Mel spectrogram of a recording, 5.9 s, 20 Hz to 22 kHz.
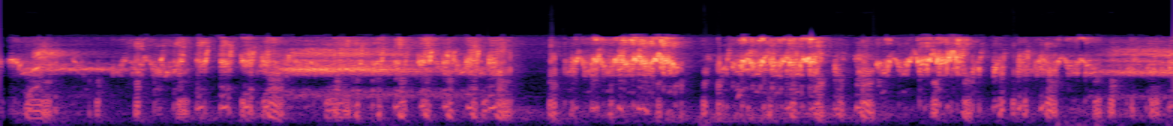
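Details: Wild black storks at an oak-tree nest in Poland on 19 June 2017, nest camera, during feeding by the female and chasing off an intruder; dense, fast rattling pulses mixed with harsh wheezing hiss, almost unbroken.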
